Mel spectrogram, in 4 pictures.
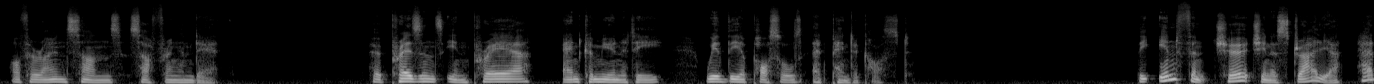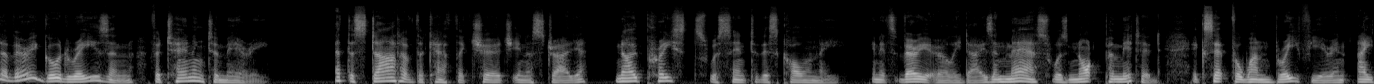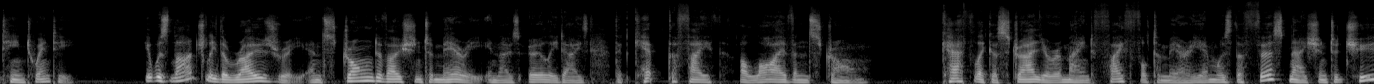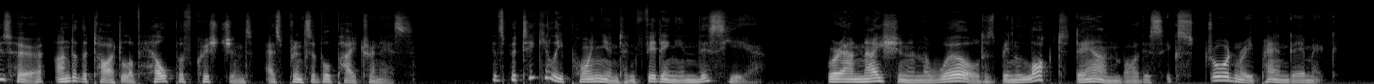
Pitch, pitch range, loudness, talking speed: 110 Hz, 95-125 Hz, -27 LUFS, 145 wpm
